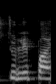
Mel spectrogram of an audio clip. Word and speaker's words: tulipán: Então, aqui temos tulipã e tulipa, mesmo significado, lugares diferentes da sílaba tônica.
